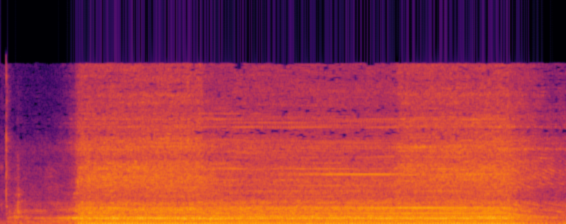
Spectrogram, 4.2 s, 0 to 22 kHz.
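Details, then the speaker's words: Ryobi 5-ton electric log splitter, about 6 years old, that won't start on its own: a steady electric hum with a low buzz comes up only once the motor is spun by hand. The owner suspects a faulty capacitor, though it shows no bulge. "I literally have to do this turn it off and it retracts okay so there's something with the starting ability of this motor"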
